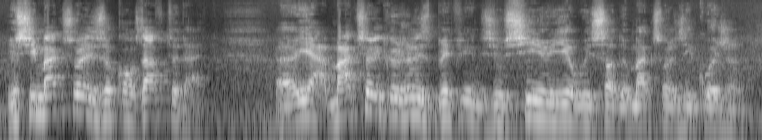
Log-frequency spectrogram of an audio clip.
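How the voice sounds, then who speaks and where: A man's voice: mid-range voice, quick pace, fairly bright tone, a little hiss or hum. A man in his sixties from Haiti, speaking casually in an interview and rambling through his memories with many restarts. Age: 60s. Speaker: interviewee, math professor.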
